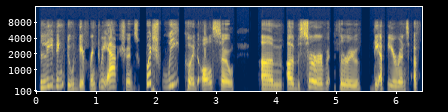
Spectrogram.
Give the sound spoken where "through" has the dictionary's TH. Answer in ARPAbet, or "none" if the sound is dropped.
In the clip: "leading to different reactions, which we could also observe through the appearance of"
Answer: TH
